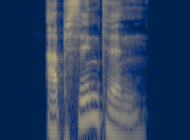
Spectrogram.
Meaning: dative plural of Absinth
- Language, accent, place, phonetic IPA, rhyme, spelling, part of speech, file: German, Germany, Berlin, [apˈz̥ɪntn̩], -ɪntn̩, Absinthen, noun, De-Absinthen.ogg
